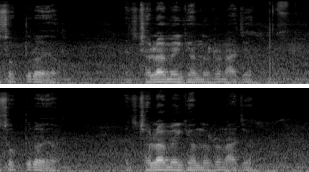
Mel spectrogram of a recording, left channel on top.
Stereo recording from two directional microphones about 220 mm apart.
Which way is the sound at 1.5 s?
5° right (ahead or behind).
